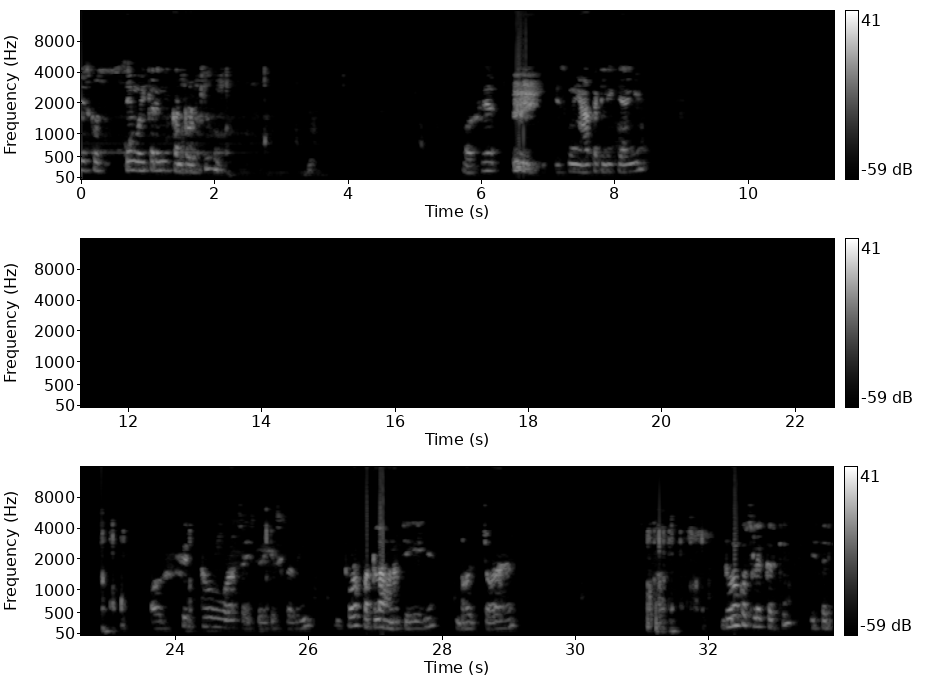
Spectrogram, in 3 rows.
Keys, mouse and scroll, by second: 2.2-4.5 drag, 10.6 ctrl+space, 11.9-22.8 drag, 23.0 ctrl+space, 24.0-28.2 drag, 29.0 shift+click, 31.8 ctrl+shift+z, 32.6 shift+click.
